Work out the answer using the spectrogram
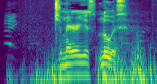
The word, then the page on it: Jermarius Lewis: juh MARE EE iss LEW iss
